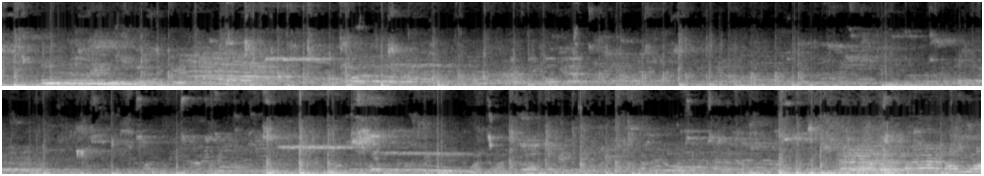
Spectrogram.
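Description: Young men and women talk and shout across a large echoing gym.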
